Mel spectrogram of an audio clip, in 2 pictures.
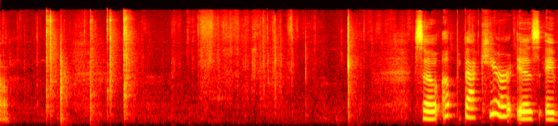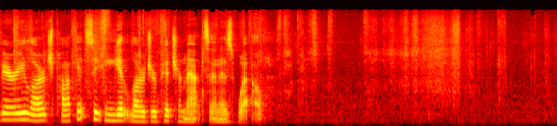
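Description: Stiff paper cards rustle and tap as they are handled.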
